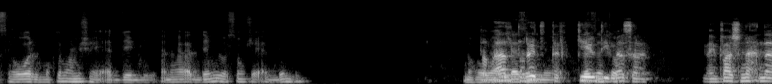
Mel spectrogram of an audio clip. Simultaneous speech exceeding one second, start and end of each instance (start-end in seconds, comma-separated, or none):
4.8-6.3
